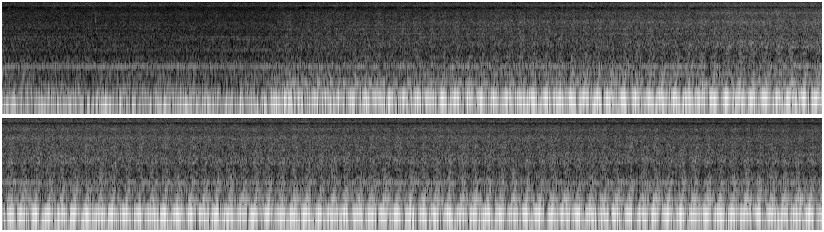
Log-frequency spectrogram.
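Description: A combine harvester engine runs steadily while unloading corn in a muddy field, a loud continuous drone that shifts up in pitch early on and then holds, close by with no talk.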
